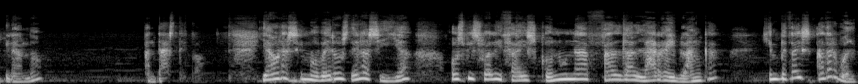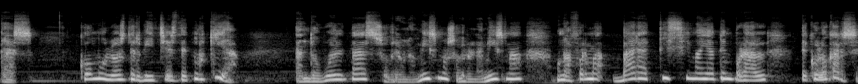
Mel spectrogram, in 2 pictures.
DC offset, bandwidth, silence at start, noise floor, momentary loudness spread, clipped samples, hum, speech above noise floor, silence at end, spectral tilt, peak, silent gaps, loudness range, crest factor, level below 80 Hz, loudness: under 0.1%; 12.5 kHz; 0 s; -53 dBFS; 10 LU; under 0.1%; none; 34 dB; 0 s; -3.5 dB/octave; -4 dBFS; none; 2 LU; 16 dB; -70 dBFS; -18 LUFS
